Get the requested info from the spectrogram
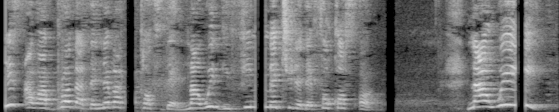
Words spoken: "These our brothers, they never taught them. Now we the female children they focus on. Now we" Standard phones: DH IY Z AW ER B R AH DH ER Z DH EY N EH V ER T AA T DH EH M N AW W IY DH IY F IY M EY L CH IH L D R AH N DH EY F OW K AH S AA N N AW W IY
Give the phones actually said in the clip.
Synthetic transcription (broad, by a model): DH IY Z AW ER B R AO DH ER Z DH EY N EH V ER T AA T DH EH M N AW W IY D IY F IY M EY CH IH D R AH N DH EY F OW K AH S AA N N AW W IY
